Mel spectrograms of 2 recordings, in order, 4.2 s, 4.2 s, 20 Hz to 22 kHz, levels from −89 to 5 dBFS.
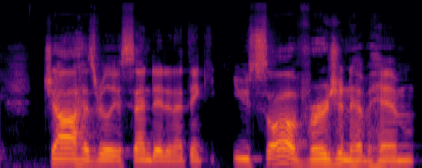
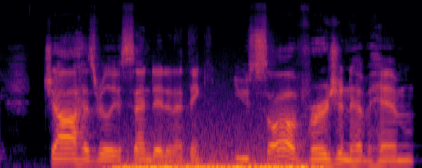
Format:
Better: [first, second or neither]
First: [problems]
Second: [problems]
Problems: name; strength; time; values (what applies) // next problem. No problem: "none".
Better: first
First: none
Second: low rumble; noticeable; from 1 to 3 s; 20 dB below the speech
